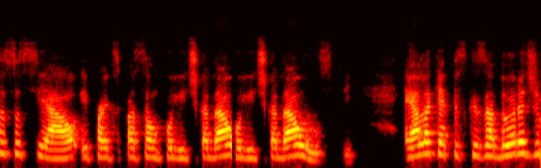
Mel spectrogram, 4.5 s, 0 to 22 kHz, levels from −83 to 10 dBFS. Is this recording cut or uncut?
cut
